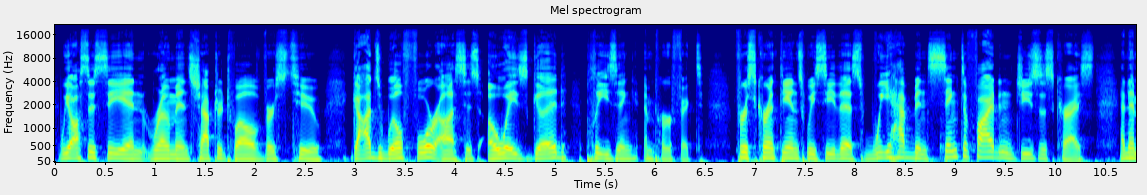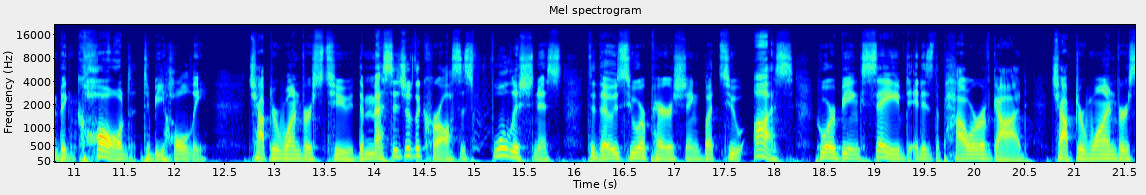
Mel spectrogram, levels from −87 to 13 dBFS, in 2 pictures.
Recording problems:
abrupt cut into speech; at the end

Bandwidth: 18 kHz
